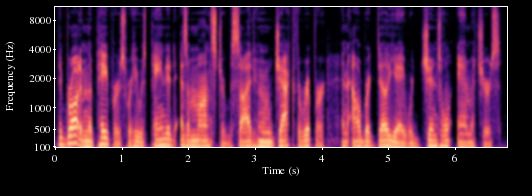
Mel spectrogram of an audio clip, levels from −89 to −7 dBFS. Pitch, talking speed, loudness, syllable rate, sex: 110 Hz, 205 wpm, -19 LUFS, 5.8 syllables/s, male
